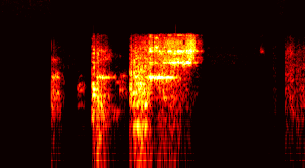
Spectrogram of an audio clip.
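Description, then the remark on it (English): A dog that needs to go out vocalizes in a few short, rough bursts followed by one longer, noisy sound, then a brief pause before another short burst. No one speaks. “I'm praying, and my dog needs to go out and just gotta pause for a second.”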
